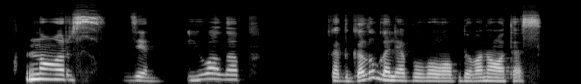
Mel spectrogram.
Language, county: Lithuanian, Vilnius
